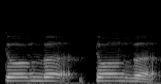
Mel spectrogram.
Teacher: tub ada qalqalah di situ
